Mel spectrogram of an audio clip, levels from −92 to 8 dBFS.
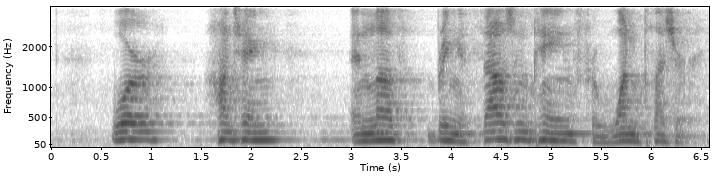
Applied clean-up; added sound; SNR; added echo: none; none; none; reverberation time 2.2 s.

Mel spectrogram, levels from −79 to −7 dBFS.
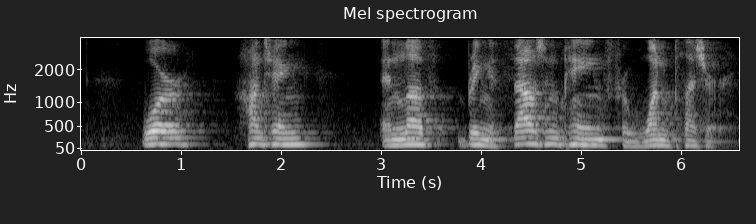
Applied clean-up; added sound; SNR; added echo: none; none; none; none.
